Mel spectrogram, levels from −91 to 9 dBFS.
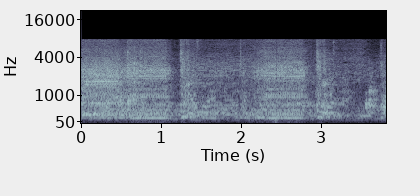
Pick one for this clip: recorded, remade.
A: recorded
